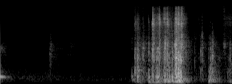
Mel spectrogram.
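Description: Tarot cards being shuffled: a short burst of papery card rustling begins about a second and a half in, after a near-silent pause.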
